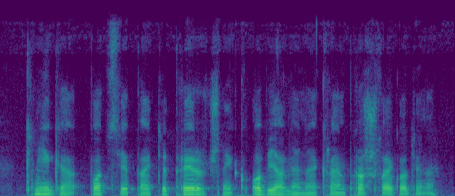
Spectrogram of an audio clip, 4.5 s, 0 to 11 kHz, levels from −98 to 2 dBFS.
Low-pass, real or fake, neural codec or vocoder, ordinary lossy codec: 9.9 kHz; fake; vocoder, 44.1 kHz, 128 mel bands, Pupu-Vocoder; Opus, 32 kbps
